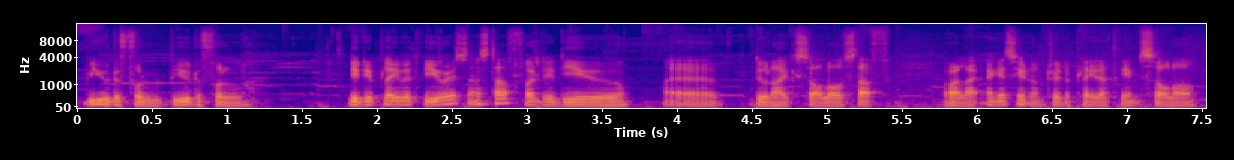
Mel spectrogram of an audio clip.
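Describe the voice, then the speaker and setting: A man's voice: sits low, fairly even intonation, a little fast, vocal fry, faint music behind. A Swedish man streaming a game, chatting casually and rambling to viewers. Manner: rambling, chatty, greets viewers, frequent restarts. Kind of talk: casual live-stream chat while gaming.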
